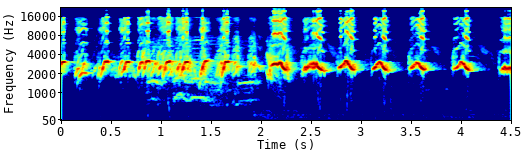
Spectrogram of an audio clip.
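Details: Green leafbird in a fighting song stuffed with imitated calls of other birds, meant to provoke an opponent. It opens with a fast, even trill of repeated notes, then gives slower, loud, ringing chirps about twice a second.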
